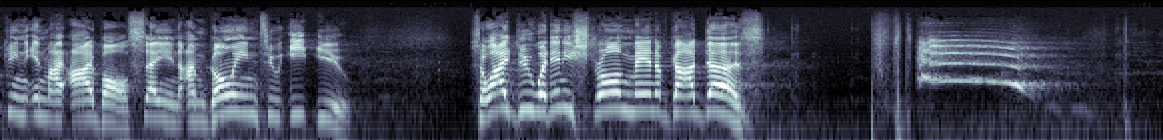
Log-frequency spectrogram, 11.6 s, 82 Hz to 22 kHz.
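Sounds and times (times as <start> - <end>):
speech: 0.0 - 3.6, 4.7 - 7.6
man screaming loudly: 9.2 - 10.7.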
